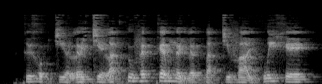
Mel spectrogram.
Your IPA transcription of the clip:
k ɨ˨˦ ɣ o˨˩ k̚ t͡ɕ i̤˨˩ ə̯ l ə˨˦ j t͡ɕ e̤˨˩ l a˦˥ k̚ t̪ u˧ v ɛ˦˥ p̚ k ɛ˧ w n ə˧˩ j l əː˨˩ k̚ l a˨˩ t̚ t͡ɕ ɨ̤˨˩ v aː˧˩ j h w i˧ x e˧

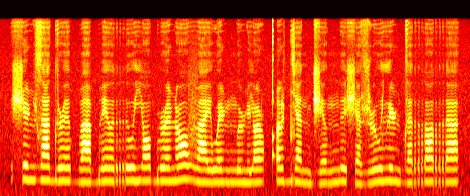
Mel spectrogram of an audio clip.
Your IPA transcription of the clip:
ʃ e˧ ɳ z a˧ d ɹ ɘ˨ b a˨ b e˧ ʊ̯ r u˧ j ɔ˧ b ɹ ɐ˧ ɳ ɔ˦ v a˨ ɪ̯ w ɘ˨ ɳ ŋ u˨ ɳ j ɔ˧ ɭ qʼ ɘ˦ ɭ dʲ a˦˨ n d͡ʒ ɘ˨ ʊ̯ ŋ ɨ˦˨ ʃ ɐ˨ z ɭ u˦ lʲ o˦ ɳ d ɐ˧ r ɔ˦ r ɐ˦

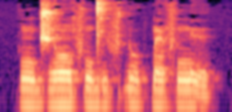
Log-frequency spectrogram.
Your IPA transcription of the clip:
n d͡ʒ õ f n d i f ɗ u k͡p ɛ̃ f n ɪ

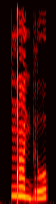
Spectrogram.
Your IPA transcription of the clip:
ŋ͡ǃ ã nʲ b ʏ ɾ o

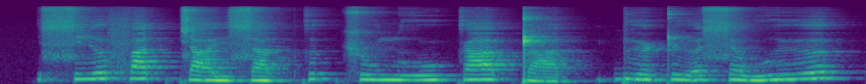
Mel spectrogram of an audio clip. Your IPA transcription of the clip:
s i˧˥ ə̯ f a˦˥ t̚ c a˨˩ j s a˨˩ t̚ k ə˦˥ k̚ ʂ u˧ n ɣ u˧˥ k aː˦˥ p̚ ʈ a˨˩ t̚ | ɓ ɨ˨˩ ə̯ ʈ ɨ˨˩˨ ə̯ s ə˨˩ w ɣ ɨ˧˥ ə̯

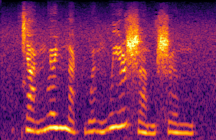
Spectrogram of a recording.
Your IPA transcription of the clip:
c a˨˩˦ ŋ l ə˧ j n a˨˩ k̚ w ə˨˩˦ ŋ w i˧˥ ə̯ ʂ a˨˩˨ m ʂ ə˨˩ m

